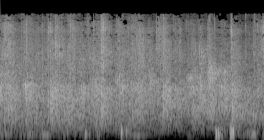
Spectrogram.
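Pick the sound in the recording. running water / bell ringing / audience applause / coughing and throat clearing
audience applause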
